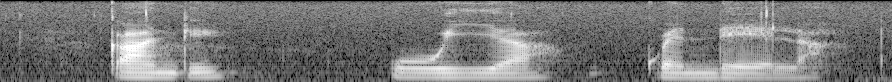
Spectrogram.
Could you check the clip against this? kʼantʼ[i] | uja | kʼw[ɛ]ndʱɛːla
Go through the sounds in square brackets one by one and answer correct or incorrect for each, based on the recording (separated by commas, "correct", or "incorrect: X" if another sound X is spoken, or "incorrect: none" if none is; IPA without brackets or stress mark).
correct, correct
